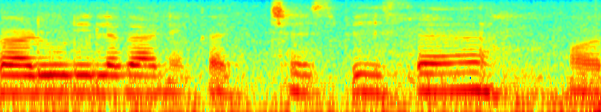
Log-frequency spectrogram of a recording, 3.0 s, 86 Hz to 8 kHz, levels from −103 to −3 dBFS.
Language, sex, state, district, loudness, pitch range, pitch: Hindi, female, Bihar, Vaishali, -17 LUFS, 185-195 Hz, 195 Hz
